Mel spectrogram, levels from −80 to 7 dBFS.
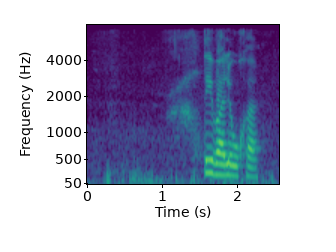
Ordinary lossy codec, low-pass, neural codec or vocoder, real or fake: none; 7.2 kHz; none; real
